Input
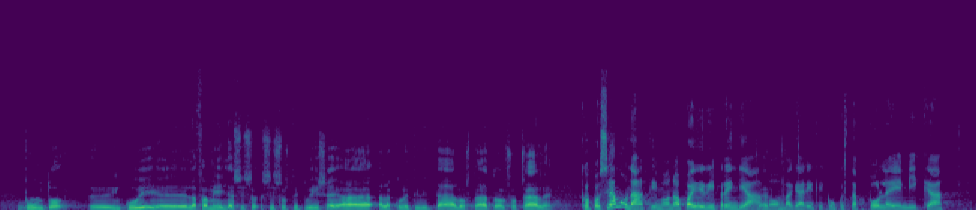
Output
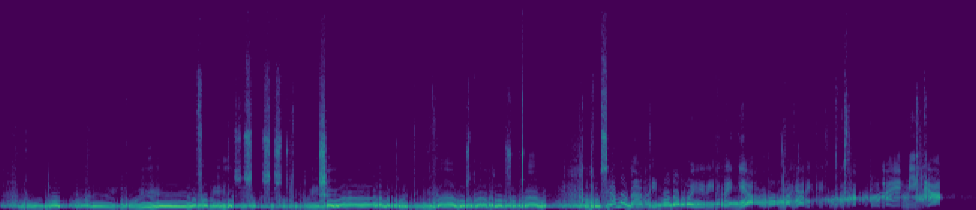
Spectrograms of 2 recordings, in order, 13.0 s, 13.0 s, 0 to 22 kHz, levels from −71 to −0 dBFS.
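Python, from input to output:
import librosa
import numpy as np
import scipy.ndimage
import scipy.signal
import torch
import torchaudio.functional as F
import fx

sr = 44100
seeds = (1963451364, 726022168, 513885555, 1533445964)

y = np.where(x < 0.0, 10.0 ** (-12.0 / 20.0) * x, x)
y = fx.dynamic_eq(y, sr, hz=180.0, q=2.8, threshold_db=-50.0, ratio=4.0, max_db=6)
y = fx.level_steps(y, sr, step_db=17)
y = fx.filter_sweep_highpass(y, sr, from_hz=500.0, to_hz=1400.0, start_s=8.44, end_s=11.7, q=7.3)
y = fx.pre_swell(y, sr, db_per_s=32.0)
y = y * librosa.db_to_amplitude(-3.0)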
